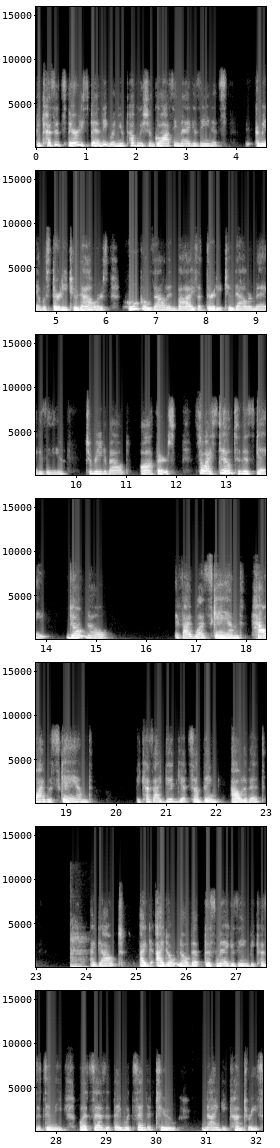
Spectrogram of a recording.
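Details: Adult woman speaking; plain speech.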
